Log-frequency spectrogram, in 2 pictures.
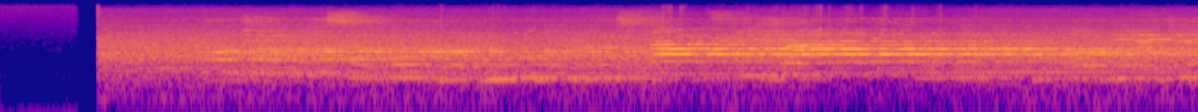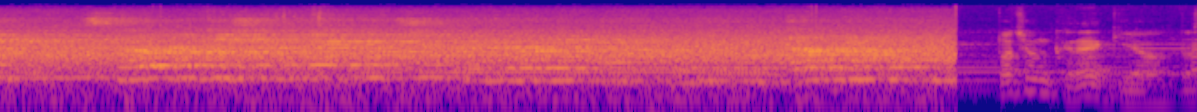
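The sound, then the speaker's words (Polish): Busy railway station ambience at the station in Wrocław, Poland: a steady, loud rumble of trains with tonal, horn-like notes, while voices carry throughout over a public-address announcement of a Regio train to Lubliniec departing from track two at platform one, ending abruptly into a quieter tail. “postanowił zrobić coś podobnego na dworcu kolejowym w Wrocławiu, a tym razem zapowiadał sam pociągi”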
